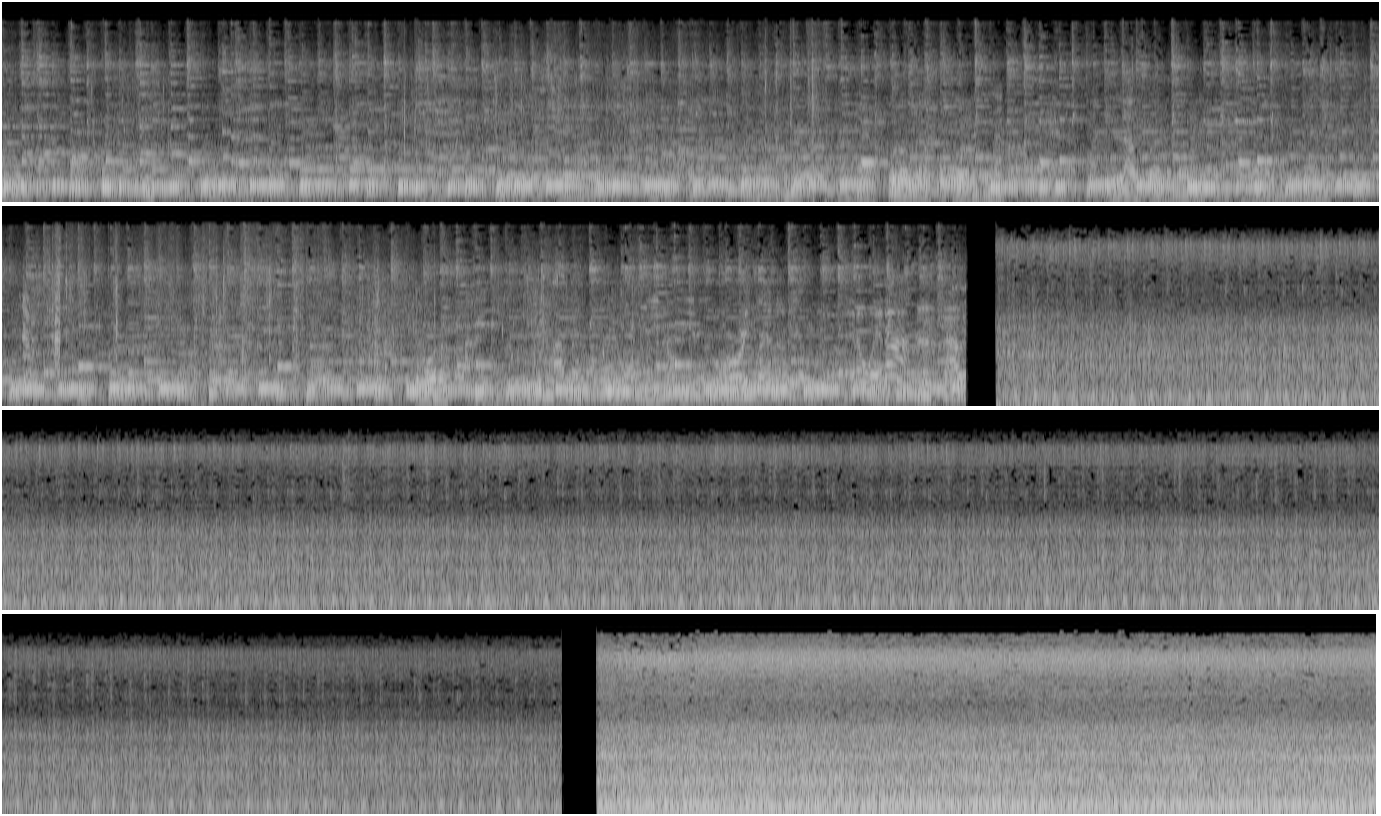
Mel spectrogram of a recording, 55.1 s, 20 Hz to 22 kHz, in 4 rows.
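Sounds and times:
engine running: 0.0s - 55.0s.

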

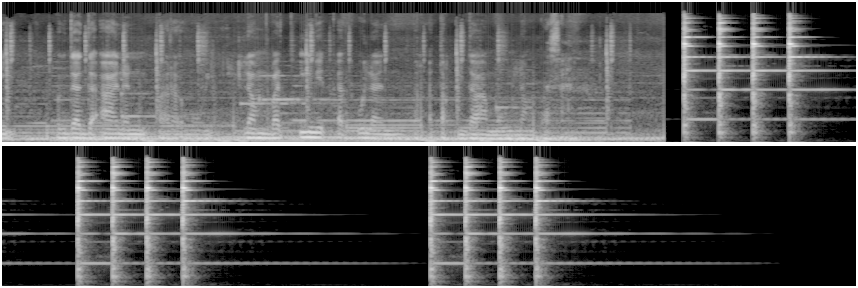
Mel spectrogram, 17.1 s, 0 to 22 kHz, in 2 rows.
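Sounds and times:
bell dings: 6.8s - 11.8s, 12.9s - 15.6s.

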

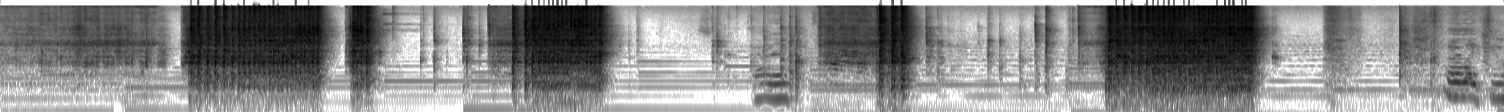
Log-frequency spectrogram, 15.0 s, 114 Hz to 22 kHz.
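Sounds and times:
impact driver motor spinning: 0.0s - 3.8s, 4.9s - 6.2s, 10.8s - 12.7s
impact driver hammering: 1.9s - 3.8s, 5.1s - 6.2s, 8.7s - 9.3s, 11.0s - 12.6s.

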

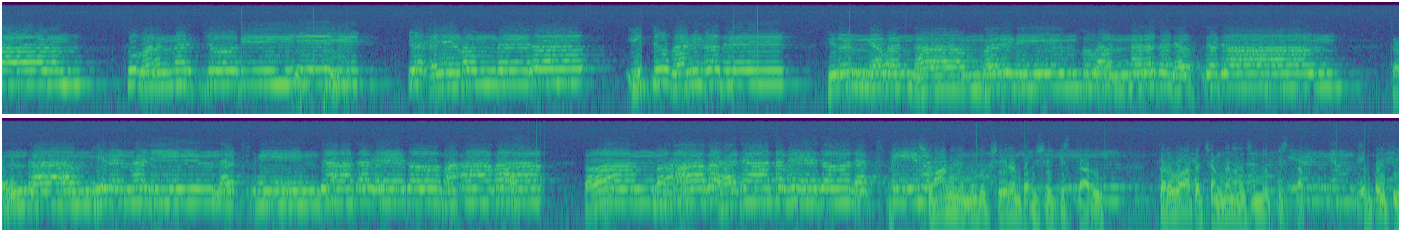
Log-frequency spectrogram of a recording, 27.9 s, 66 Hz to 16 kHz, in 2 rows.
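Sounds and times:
mantras chanted on held notes: 0.0s - 27.9s
short breaths: 13.5s - 13.9s, 19.4s - 19.8s.

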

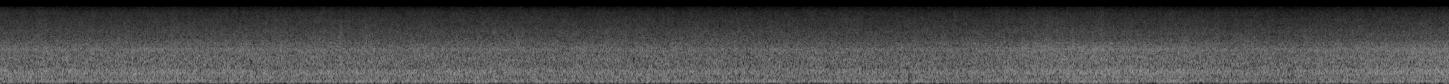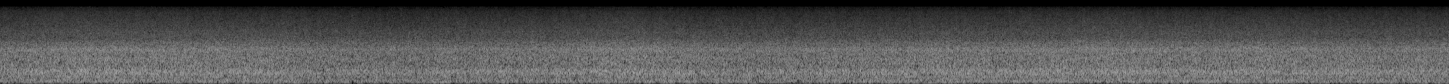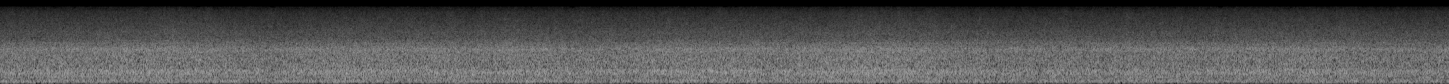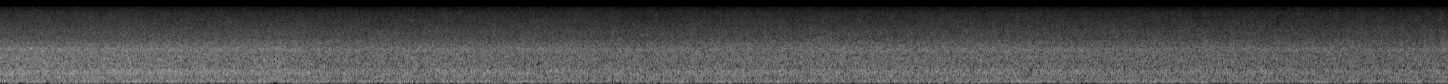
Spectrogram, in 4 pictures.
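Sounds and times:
heavy rain hissing: 0.0s - 57.9s.

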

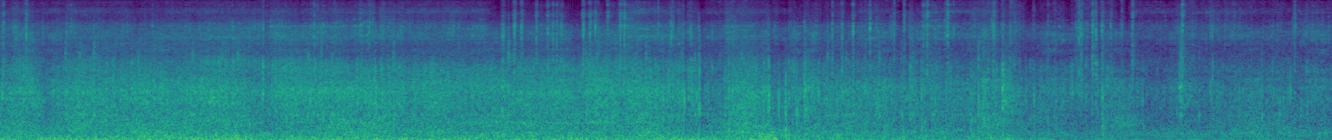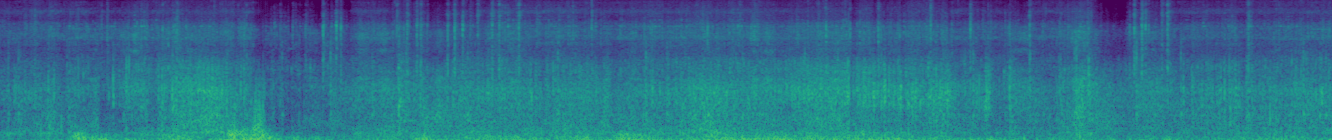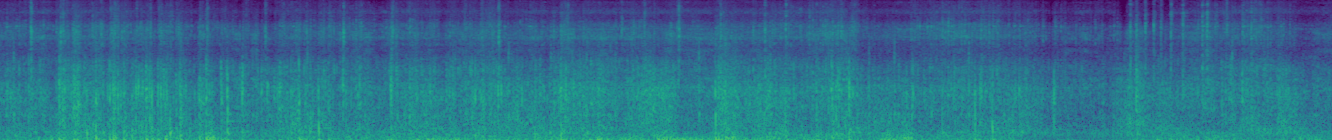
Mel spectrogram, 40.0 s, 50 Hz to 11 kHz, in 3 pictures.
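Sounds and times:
bike clattering and rattling: 0.0s - 39.9s
tyres crunching over dirt: 0.0s - 39.9s
wind on microphone: 13.6s - 36.8s.

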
